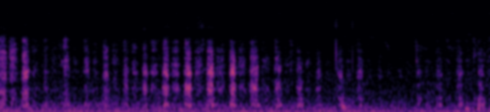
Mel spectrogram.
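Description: A Doberman puppy, ears taped up and posted, pants steadily and rapidly at close range, a continuous rhythmic huffing with no talk over it.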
